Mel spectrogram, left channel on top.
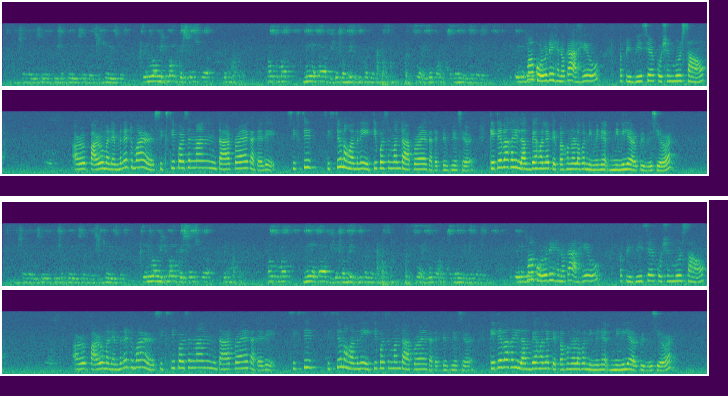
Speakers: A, in the centre; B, on the left.
A: বিশত আহিছে, একৈশতো আহিছে, বাইশতো আহিছে। তেনেকোৱা কিছুমান কুৱেশনচ বা তেনেকুৱা আপুনি এটা বিশেষ ভাৱে হেৰি পাই যাব আপোনাৰ এইটো আহিব পাৰে সময় আহিব পাৰে, ত তেনেকা
B: কৰো দেই সেনকা আহেও বা প্ৰিভিয়াছ ইয়েৰ কুৱেশনবোৰ চাওঁ।
A: অ
B: আৰু পাৰো মানে মানে তোমাৰ ছিক্সটি পাৰ্চেন্টমান তাৰ পৰাই কাটে দেই। চি ছিক্সটিও নহয় মানে এইটি পাৰ্চেন্টমান তাৰ পৰাই কাটে প্ৰিভিয়ছ ইয়েৰ। কেতিয়াবা খালি লাগ বেয়া হ'লে পেপাৰখনৰ লগত নিমিলে নিমিলে আৰু প্ৰিভিয়াছ ইয়েৰৰ।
